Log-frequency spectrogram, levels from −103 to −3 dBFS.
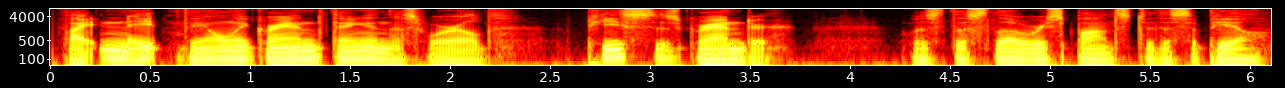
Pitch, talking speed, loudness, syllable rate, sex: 85 Hz, 185 wpm, -21 LUFS, 5.0 syllables/s, male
